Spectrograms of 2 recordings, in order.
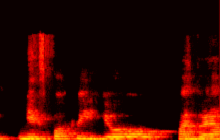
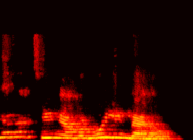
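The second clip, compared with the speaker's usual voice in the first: sarcastic sweetness; 6 semitones higher than usual. Retold or imitated. Mock-sweet reply to husband.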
